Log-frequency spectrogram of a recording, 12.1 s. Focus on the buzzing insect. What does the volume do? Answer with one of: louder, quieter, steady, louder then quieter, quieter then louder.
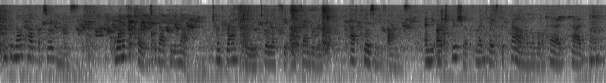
louder then quieter.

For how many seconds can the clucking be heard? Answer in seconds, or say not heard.
11 s.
